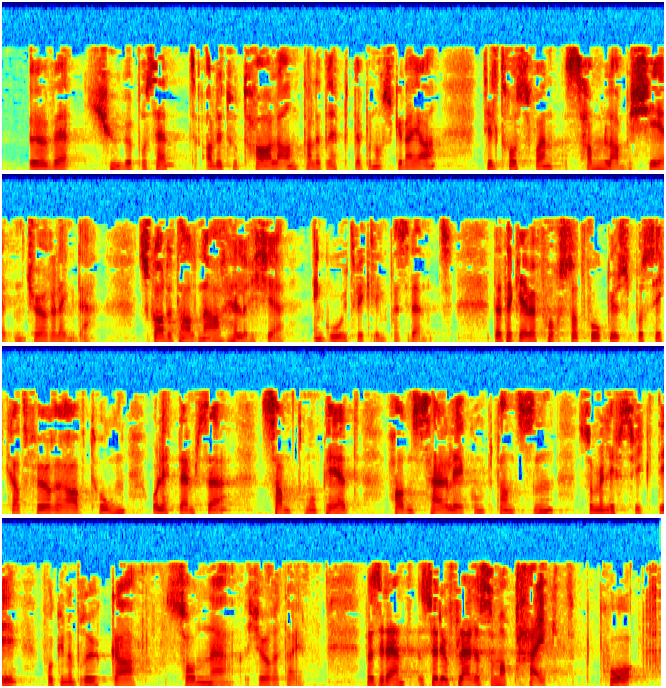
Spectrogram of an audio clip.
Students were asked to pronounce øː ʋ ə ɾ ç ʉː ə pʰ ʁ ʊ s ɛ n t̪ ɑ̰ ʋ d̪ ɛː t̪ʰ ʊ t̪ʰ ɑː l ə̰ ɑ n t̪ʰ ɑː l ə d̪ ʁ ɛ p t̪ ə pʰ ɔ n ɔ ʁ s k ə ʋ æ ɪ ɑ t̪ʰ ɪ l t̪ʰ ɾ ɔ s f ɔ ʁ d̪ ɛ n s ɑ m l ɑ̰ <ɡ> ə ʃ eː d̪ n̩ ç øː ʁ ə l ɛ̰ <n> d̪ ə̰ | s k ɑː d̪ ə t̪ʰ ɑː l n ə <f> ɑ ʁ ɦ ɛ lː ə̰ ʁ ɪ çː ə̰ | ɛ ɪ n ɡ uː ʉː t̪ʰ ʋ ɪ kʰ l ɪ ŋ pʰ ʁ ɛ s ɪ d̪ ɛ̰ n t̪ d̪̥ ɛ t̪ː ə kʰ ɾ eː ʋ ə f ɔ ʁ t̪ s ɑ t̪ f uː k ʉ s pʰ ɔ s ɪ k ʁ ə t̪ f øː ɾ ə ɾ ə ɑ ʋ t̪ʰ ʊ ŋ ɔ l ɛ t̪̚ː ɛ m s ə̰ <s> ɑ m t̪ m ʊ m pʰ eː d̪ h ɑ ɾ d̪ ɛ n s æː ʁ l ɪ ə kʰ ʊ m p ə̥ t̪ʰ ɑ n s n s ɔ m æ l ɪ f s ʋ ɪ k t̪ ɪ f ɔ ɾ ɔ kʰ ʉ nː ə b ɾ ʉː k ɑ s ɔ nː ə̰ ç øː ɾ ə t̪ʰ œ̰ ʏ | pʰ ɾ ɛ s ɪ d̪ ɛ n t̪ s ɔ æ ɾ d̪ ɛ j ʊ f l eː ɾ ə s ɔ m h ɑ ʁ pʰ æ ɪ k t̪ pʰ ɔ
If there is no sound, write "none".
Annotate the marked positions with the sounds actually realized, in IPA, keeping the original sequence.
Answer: b, ŋ, h, s

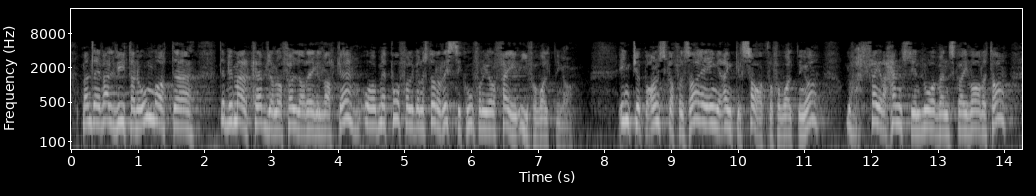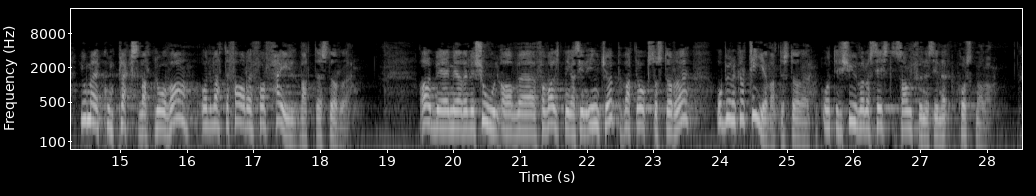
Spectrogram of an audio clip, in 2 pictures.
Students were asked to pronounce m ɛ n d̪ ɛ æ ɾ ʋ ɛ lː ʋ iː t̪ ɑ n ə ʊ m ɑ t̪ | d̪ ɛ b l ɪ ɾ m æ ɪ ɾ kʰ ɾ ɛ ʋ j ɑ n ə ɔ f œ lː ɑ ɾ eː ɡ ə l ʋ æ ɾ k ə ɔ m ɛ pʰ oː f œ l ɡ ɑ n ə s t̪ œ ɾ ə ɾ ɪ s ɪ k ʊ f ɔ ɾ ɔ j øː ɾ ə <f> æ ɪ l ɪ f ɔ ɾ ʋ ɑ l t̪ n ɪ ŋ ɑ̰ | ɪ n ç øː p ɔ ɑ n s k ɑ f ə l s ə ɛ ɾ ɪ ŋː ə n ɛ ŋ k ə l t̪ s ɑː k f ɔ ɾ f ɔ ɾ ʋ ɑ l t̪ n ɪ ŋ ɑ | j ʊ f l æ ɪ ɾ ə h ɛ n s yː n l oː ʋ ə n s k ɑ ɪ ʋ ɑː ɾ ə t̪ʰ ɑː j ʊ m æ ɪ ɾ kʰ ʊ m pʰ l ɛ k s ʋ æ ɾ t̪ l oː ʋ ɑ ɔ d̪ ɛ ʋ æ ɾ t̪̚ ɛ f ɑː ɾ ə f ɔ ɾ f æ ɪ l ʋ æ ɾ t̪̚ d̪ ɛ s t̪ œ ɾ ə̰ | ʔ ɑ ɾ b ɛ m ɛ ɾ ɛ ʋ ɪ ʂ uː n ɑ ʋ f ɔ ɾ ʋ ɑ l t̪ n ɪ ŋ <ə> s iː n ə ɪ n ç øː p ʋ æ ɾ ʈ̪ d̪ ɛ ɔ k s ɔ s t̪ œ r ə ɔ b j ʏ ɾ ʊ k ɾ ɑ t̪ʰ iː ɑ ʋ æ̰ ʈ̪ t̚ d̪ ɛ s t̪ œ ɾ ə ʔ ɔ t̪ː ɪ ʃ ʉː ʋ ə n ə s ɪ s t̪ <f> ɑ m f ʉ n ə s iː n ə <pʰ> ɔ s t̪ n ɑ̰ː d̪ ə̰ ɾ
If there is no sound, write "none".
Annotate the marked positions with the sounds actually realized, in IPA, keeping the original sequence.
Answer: f, ɑ, s, kʰ

